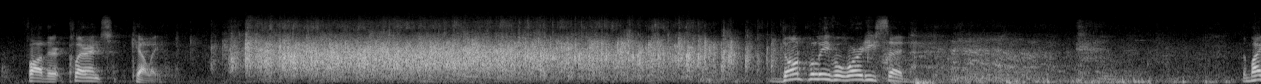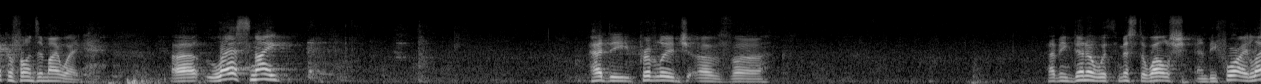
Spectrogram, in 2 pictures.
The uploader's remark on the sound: speaks about his book at the 1974 Rally for God, Family, and Country Boston, MA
